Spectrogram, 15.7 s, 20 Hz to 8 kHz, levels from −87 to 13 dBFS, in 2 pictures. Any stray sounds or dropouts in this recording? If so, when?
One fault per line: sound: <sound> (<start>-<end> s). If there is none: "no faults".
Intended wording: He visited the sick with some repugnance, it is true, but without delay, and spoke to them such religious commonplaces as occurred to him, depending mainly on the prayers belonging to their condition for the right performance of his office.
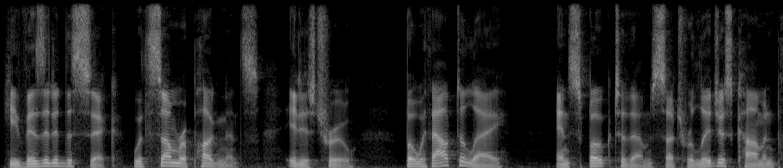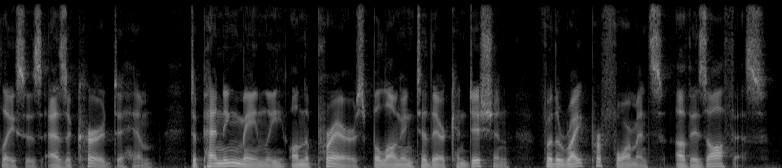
no faults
